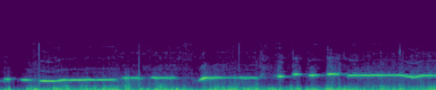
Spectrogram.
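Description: An AI-generated sound, made from a text prompt asking for whistling and blowing wind: a steady, synthetic-sounding whistle holds a wavering tone that steps slightly higher as it goes, over a constant rushing wind that fills the low end throughout.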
